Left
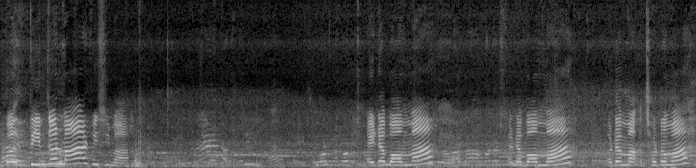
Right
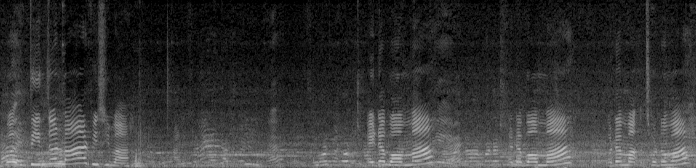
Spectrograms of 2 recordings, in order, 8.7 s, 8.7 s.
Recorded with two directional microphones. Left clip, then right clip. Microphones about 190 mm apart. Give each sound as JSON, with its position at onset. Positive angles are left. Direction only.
{"t": 0.1, "sound": "a child's voice", "side_deg": 20}
{"t": 1.1, "sound": "a woman's voice", "side_deg": 0}
{"t": 4.5, "sound": "a child's voice", "side_deg": 25}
